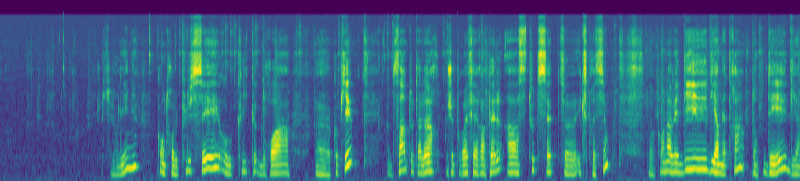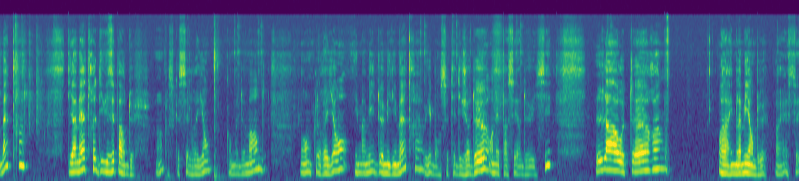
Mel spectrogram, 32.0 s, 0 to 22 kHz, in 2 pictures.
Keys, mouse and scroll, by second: 1.7 click, 3.6 ctrl+c, 5.3 click, 6.8-7.7 drag, 9.0-12.1 drag, 15.1 d, 16.9-18.0 drag, 18.8 KP_Divide, 19.0-21.0 typing, 22.7-25.3 drag, 28.8 click.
